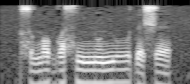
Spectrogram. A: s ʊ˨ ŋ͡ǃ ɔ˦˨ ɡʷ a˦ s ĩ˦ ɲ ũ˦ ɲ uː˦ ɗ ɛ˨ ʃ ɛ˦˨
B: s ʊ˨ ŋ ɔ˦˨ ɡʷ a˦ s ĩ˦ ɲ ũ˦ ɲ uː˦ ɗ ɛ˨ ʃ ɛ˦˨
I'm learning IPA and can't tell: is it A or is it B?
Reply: B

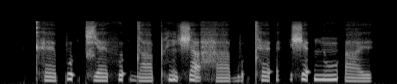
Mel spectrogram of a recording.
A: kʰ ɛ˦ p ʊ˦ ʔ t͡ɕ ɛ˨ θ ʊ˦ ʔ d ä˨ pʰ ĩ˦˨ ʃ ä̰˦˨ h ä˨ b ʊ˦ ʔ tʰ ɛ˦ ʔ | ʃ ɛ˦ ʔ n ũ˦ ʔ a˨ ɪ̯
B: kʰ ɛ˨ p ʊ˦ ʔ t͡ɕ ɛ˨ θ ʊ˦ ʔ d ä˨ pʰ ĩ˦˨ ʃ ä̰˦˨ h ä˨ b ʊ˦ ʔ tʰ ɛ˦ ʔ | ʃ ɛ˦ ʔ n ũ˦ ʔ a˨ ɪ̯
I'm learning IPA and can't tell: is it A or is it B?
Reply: B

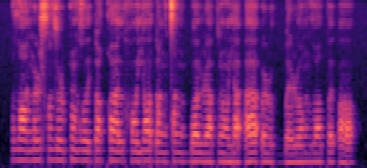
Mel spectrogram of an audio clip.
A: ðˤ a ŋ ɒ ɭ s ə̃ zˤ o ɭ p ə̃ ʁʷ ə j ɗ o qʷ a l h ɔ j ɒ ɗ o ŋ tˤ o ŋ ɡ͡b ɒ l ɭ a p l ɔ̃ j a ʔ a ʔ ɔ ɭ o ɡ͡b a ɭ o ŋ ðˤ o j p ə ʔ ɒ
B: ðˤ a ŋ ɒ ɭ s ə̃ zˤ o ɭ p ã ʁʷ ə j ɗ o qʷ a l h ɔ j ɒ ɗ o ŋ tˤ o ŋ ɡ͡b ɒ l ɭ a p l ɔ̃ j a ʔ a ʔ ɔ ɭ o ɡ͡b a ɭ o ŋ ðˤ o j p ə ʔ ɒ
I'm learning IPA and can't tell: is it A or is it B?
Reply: A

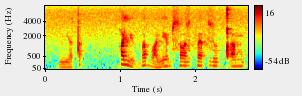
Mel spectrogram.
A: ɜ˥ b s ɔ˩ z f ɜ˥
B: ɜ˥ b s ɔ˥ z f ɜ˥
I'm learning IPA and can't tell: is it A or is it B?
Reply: B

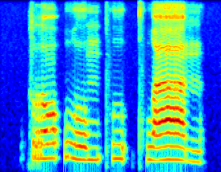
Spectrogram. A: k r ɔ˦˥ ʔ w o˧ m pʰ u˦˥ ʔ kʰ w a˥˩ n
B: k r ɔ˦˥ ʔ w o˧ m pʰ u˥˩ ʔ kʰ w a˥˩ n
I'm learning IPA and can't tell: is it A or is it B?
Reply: A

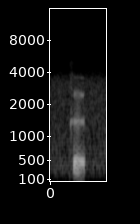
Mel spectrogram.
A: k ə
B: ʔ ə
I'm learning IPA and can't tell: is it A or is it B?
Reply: A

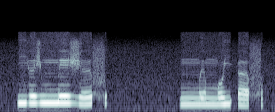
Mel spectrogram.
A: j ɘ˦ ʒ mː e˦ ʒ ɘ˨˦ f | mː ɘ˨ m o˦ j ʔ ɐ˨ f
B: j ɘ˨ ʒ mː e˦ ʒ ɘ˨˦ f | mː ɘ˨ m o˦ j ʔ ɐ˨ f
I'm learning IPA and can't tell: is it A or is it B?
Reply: A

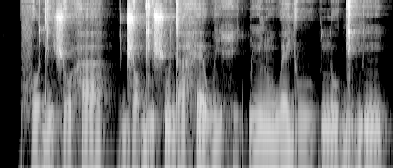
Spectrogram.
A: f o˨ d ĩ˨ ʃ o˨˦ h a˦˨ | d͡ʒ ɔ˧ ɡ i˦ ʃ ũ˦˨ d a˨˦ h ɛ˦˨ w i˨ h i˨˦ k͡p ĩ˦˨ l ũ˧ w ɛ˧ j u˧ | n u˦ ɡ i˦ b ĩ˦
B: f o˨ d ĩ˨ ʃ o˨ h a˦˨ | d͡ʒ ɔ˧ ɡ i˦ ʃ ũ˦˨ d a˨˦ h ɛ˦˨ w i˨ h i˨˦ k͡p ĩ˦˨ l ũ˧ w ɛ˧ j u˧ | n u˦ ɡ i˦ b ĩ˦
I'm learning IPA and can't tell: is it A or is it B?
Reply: A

